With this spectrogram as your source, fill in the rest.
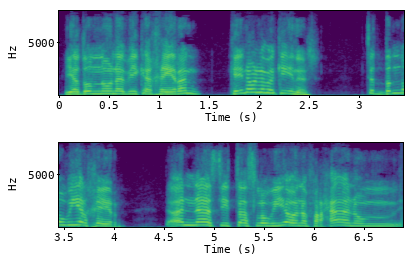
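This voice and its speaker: A Moroccan man with a Moroccan Arabic accent hosts a casual online chat in a quick, lively, joking manner. His voice sits high for a man. The sound is dry and a little dull, as if from a basic computer mic. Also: creaky, dry recording. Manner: animated, joking, laughs often. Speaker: online talk host. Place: at home behind a PC.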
